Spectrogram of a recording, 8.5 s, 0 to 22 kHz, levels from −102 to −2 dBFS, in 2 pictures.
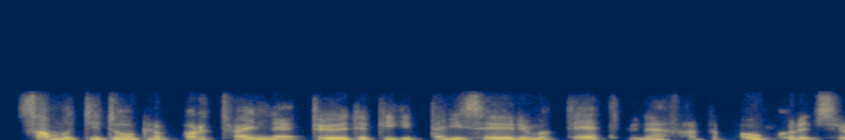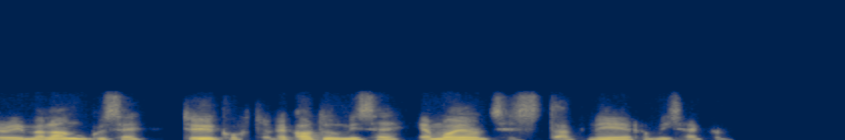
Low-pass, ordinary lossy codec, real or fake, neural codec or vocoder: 7.2 kHz; Opus, 32 kbps; fake; codec, 16 kHz, 1 kbps, X-Codec, HuBERT features, trained on balanced general audio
